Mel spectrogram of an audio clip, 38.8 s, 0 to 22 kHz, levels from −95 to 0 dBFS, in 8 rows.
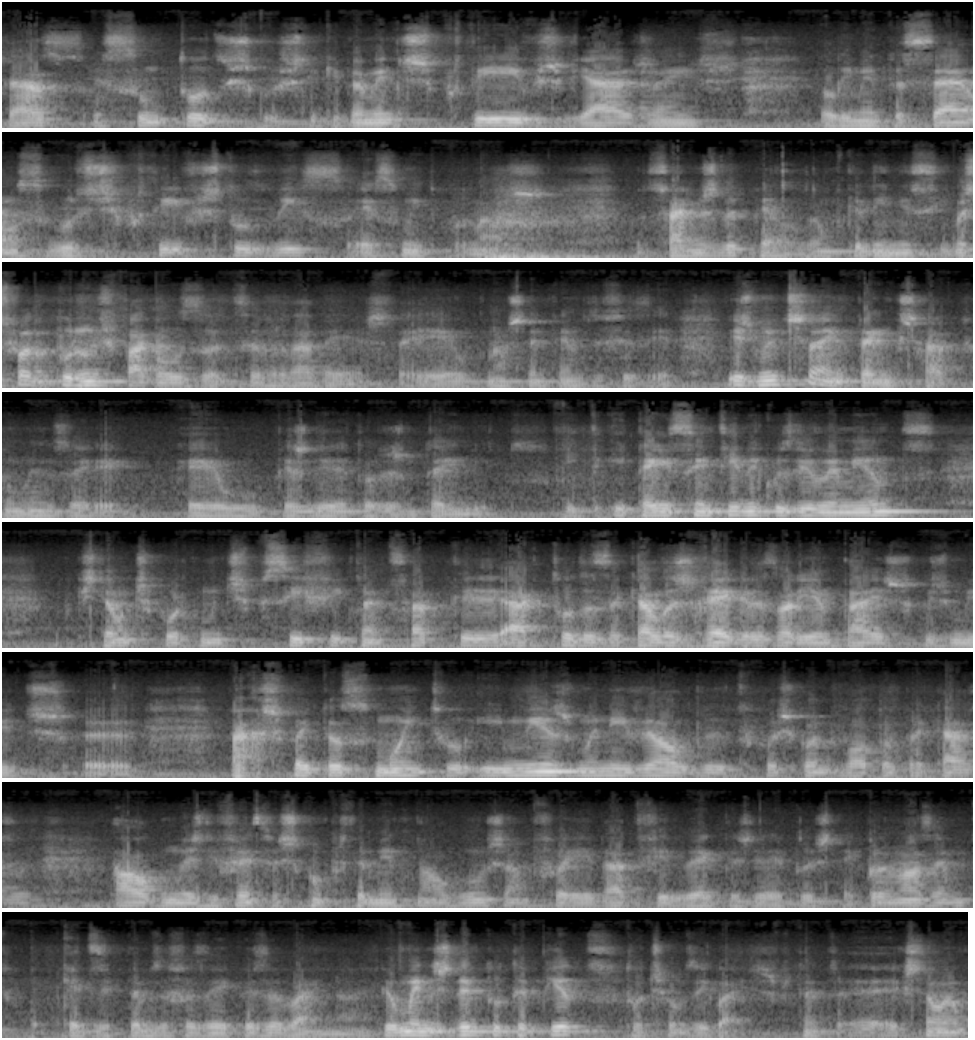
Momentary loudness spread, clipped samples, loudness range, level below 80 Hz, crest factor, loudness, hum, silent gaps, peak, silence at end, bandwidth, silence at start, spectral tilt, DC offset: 11 LU; under 0.1%; 5 LU; -42 dBFS; 20 dB; -26 LUFS; none; none; -6 dBFS; 0 s; 16.5 kHz; 0 s; -4.5 dB/octave; under 0.1%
